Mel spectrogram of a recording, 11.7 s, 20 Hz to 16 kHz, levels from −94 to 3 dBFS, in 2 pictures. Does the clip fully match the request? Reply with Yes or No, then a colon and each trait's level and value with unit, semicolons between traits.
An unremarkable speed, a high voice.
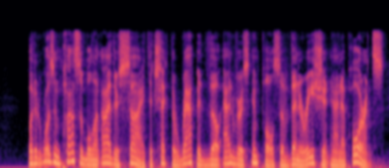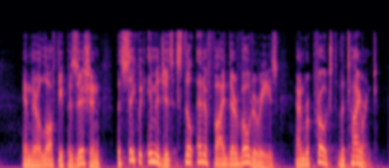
No: average, 170 wpm; low, 115 Hz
